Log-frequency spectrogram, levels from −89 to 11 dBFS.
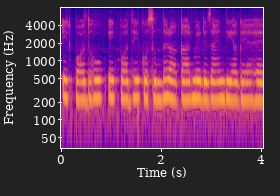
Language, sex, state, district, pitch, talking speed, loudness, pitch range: Hindi, female, Uttar Pradesh, Lucknow, 225 Hz, 175 wpm, -14 LUFS, 220-235 Hz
